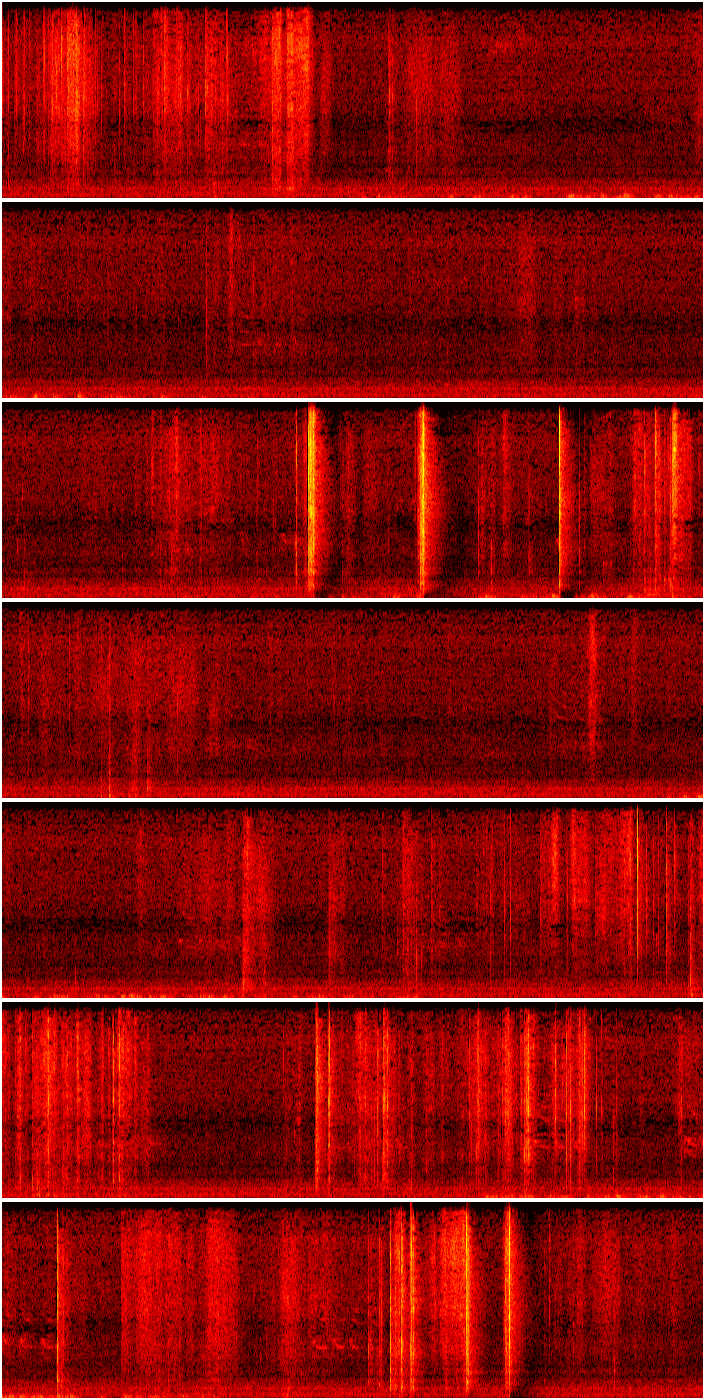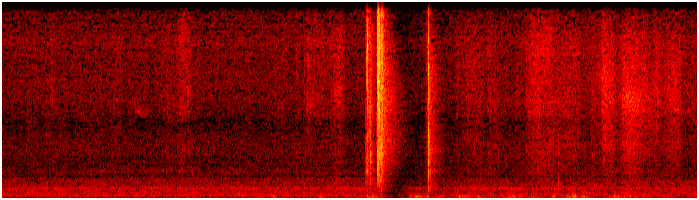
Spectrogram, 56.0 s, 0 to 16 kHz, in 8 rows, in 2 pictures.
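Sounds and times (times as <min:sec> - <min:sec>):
pistol plastic and metal clicks: 0:52.7 - 0:53.4.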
